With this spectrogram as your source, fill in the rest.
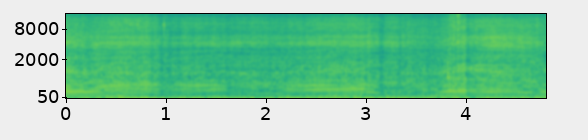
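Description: A motorcycle engine revs loud and close during a wheelie in a stunt parking lot, holding a steady drone with rising and falling pitch and sharp throttle blips near the start and end.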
